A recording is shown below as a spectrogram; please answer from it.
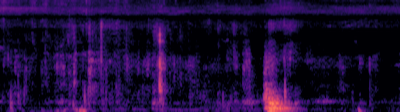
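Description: Faint footsteps on a gravel road, with one short, louder low sound about three-quarters of the way through.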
